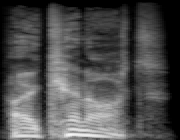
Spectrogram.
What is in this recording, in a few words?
Orc, ERROR PLAY; Nerzhul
